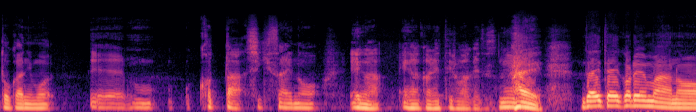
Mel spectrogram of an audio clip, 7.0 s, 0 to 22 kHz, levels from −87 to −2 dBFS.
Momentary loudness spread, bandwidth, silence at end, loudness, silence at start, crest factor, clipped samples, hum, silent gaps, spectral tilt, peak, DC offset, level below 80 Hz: 15 LU; 9.2 kHz; 0 s; -19 LUFS; 0 s; 18 dB; under 0.1%; none; none; -8.5 dB/octave; 0 dBFS; under 0.1%; -44 dBFS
